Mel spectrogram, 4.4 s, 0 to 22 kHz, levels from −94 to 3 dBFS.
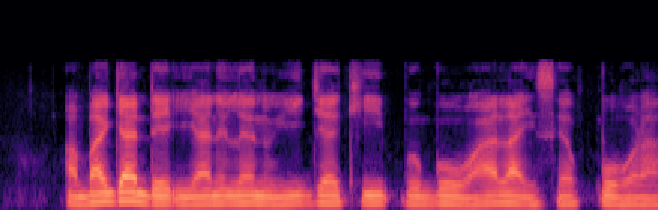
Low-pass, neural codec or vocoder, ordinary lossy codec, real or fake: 7.2 kHz; codec, 16 kHz, 2 kbps, FunCodec, trained on Chinese and English, 25 frames a second; none; fake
